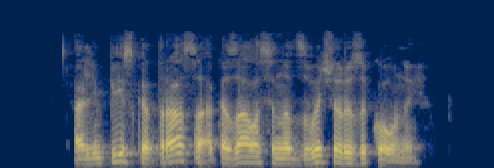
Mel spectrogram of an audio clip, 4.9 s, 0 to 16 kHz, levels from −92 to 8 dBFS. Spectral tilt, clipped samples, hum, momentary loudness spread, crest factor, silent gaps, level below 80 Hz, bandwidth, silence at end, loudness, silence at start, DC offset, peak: -7 dB/octave; under 0.1%; none; 7 LU; 14 dB; none; -60 dBFS; 7.4 kHz; 0.8 s; -15 LUFS; 0.75 s; under 0.1%; -2 dBFS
